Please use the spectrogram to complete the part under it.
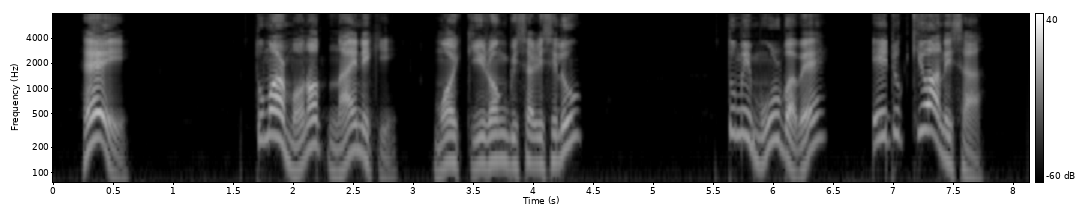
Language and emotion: Assamese, angry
